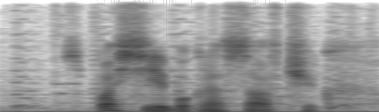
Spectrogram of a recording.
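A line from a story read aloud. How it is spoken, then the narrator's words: Soft. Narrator (Russian): тихонько сказала она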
